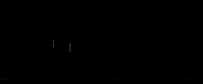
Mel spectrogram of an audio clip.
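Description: Near silence: room tone, with two faint short ticks about half a second in.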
